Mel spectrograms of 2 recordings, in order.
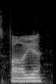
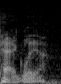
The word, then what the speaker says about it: Paglia: And I don't trust anyone who has a silent G in their name. – I said Paglia, didn't I? – But I think, Camille Paglia. – Paglia. – It's Paglia. Make it Paglia. You don't deserve the silent G.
